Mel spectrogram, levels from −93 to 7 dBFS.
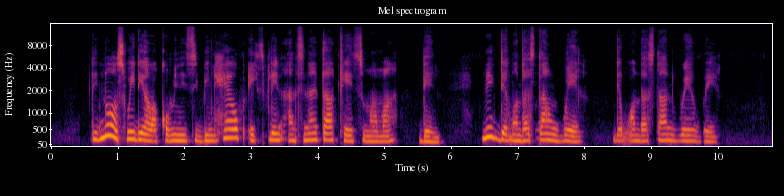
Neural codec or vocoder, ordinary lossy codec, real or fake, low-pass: codec, 44.1 kHz, 3.4 kbps, Pupu-Codec; none; fake; 14.4 kHz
